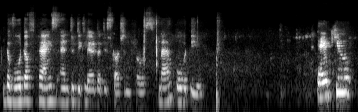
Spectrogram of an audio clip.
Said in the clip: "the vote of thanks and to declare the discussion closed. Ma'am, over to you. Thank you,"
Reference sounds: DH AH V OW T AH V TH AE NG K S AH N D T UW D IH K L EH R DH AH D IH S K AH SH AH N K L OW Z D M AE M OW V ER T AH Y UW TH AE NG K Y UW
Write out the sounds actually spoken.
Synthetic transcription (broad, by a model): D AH V OW T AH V T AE NG K S AH N D T UW D IH K L EH R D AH D IH S K AH SH AH N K L OW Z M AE M OW V ER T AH Y UW T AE NG K Y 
